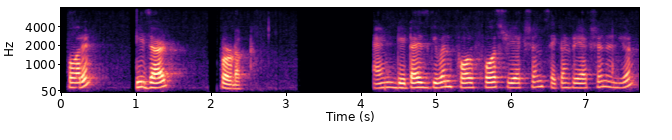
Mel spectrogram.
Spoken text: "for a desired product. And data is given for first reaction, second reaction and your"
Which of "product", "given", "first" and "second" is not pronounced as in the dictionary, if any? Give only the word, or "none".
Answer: none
